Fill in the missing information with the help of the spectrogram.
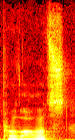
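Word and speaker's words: Provence: at an area like provance it's it's actually written like a province pronounced provance um and others still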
